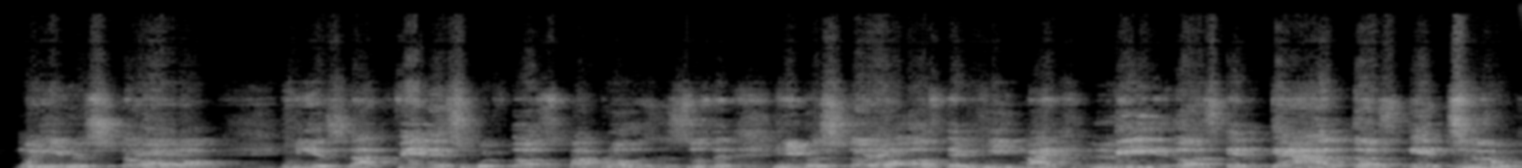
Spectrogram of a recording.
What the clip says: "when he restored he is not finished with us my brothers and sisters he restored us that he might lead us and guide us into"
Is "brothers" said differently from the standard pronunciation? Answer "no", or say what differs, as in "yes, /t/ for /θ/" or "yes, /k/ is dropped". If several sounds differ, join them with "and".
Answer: no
